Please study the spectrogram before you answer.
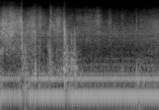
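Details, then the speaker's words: Fender Vibro-King guitar amp at high volume, tapping preamp tubes: each tap rings as a sharp ping through the speaker over mains hum; one tube is microphonic, picking up signal from the return jack. "so this tube's quit R microphonic and that's picking up the signal from the return Jack"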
